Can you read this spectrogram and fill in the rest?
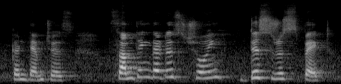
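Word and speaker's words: contentious: कंटेंट यहां पे अ टी है लेकिन हम इसको कंटेंचस प्रोनाउंस करेंगे।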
